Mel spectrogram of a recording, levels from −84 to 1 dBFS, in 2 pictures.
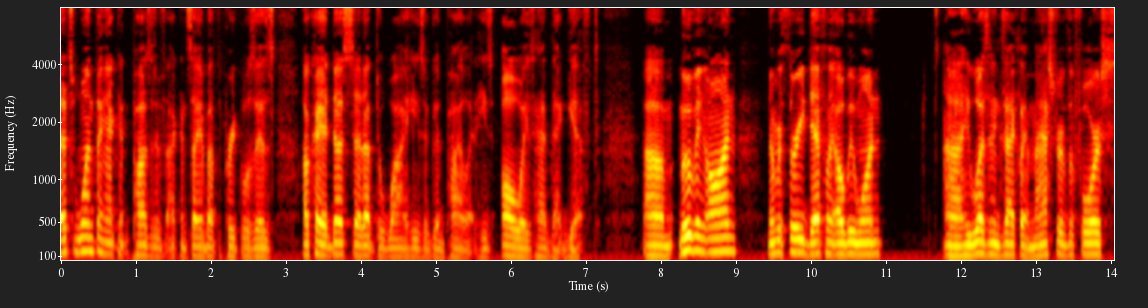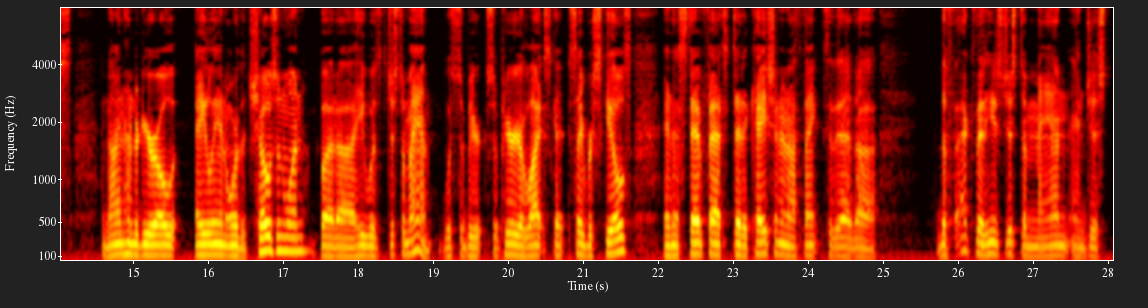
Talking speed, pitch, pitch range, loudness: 185 wpm, 115 Hz, 105-130 Hz, -23 LUFS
